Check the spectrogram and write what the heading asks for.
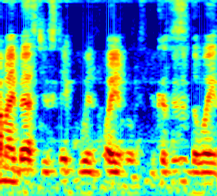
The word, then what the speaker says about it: Uyghurs: They are known as the Uyghurs, or the Uyghurs is how it's properly pronounced. And I'll use both of them, but I will try my best to stick with Uyghurs because this is the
